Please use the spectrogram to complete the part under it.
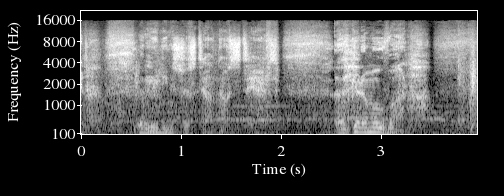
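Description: A man answers in a strained voice.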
